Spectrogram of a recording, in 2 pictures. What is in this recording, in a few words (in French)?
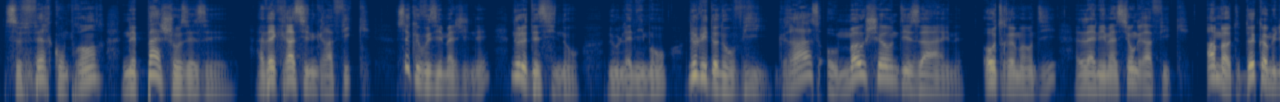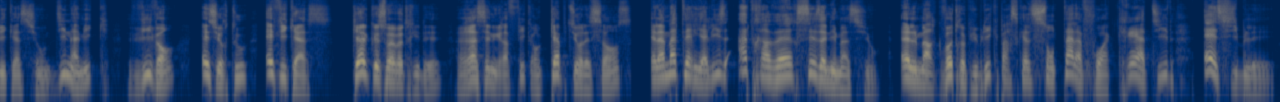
voix francais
